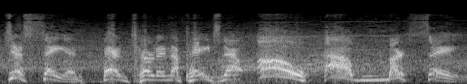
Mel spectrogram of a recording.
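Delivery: hyped wrestling announcer riding every big move; live play-by-play. Acted. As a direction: call the match live with big excited shouts. Live wrestling match commentary.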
